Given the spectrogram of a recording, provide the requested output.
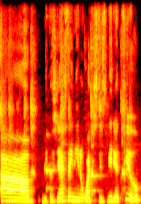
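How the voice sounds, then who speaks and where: This woman's voice has a bright, sharp tone. She speaks at a moderate pace. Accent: Spanish. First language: Spanish. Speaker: Spanish teacher. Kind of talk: recorded class syllabus presentation. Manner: casual, with many fillers and restarts.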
